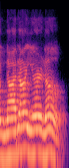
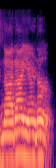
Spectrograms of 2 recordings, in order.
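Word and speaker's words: Nārāyaṇa: else so Kish now naray it's not naray N means n but but actually it is narayana so because we are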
